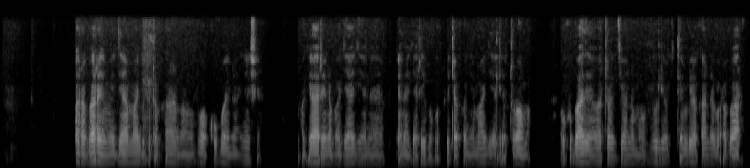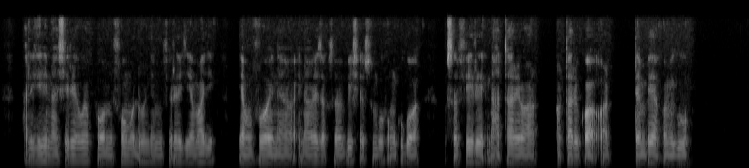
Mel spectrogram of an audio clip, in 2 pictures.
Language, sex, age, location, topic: Swahili, male, 18-24, Wajir, health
